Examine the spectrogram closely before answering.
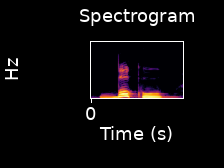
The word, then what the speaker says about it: beaucoup: Bocu. Eu sei que a gente escreve um monte de coisa e fala só boc.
